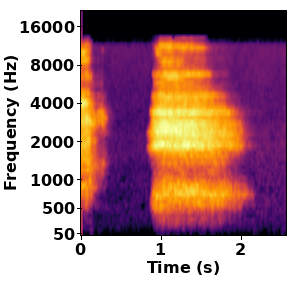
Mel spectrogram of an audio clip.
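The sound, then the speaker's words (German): A person breathes audibly: a short breath, a brief pause, then a long, airy exhale that gradually fades out. “dieses Ein- und Ausatmen.”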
